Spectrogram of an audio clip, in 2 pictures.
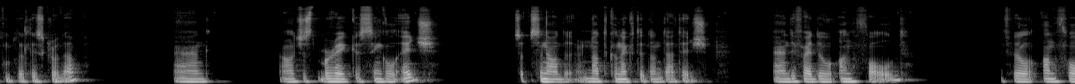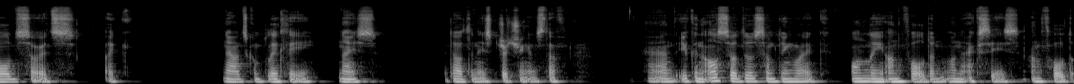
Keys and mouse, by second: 0.3 alt+right click, 0.5 alt+click, 1.5 alt+w, 1.7 2, 2.1 click, 3.3 ctrl+b, 3.5-7.4 typing, 4.1 click, 4.8 click, 5.2 click, 7.1 click, 7.5 alt+middle click, 8.9 click, 10.0 click, 12.2 alt+click, 14.3 alt+click, 15.4 click, 16.5 ctrl+z, 17.4 e, 18.1 click, 19.1 w.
